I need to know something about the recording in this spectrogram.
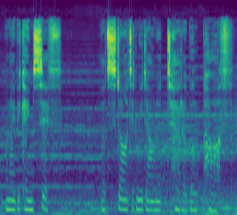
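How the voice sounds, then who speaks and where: A woman's voice: on the low side, lightly acted. Woman playing an earnest conspiratorial Sith cult leader. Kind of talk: video game dialogue acting.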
